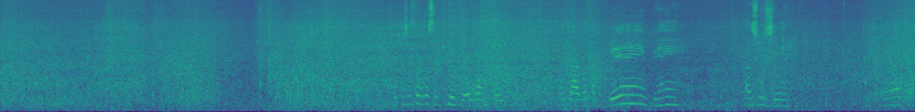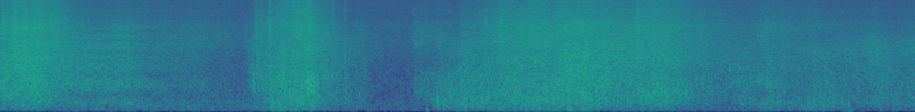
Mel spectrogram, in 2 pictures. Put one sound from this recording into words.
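Waves wash onto the shore.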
